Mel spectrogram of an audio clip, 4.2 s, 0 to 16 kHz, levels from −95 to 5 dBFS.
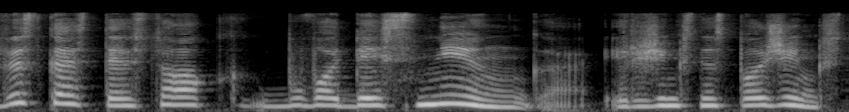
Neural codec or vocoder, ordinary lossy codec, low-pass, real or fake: none; AAC, 64 kbps; 9.9 kHz; real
